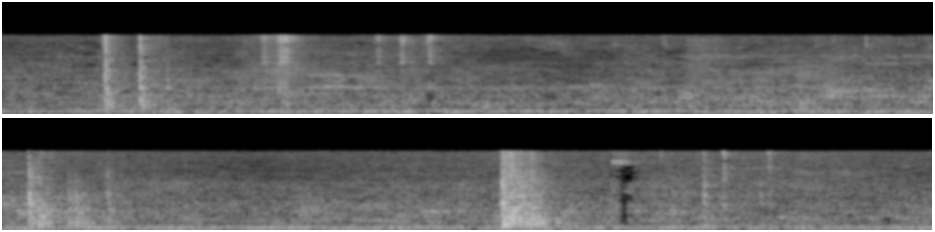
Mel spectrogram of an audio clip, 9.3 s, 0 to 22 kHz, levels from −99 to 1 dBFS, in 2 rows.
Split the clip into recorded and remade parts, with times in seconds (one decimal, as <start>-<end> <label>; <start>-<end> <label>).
0.0-0.9 recorded; 0.9-4.2 remade; 4.2-9.3 recorded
